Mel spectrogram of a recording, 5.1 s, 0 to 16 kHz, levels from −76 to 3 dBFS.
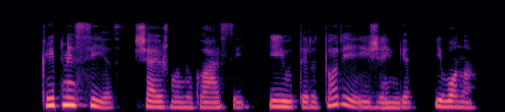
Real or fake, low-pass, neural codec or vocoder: fake; 7.2 kHz; codec, 16 kHz, 2 kbps, FreqCodec, larger model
